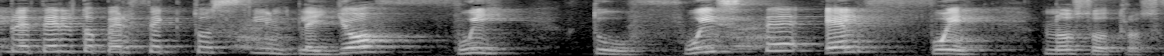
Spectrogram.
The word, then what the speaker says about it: fui: no fui y vale yo fui en español la parte fuerte es final yo fui y él fue si entonces no pronunciamos como en portugués decimos fui yo fui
